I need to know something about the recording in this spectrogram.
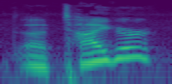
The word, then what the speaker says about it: TIGHAR: The website it's pronounced Tiger, your organization, right.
